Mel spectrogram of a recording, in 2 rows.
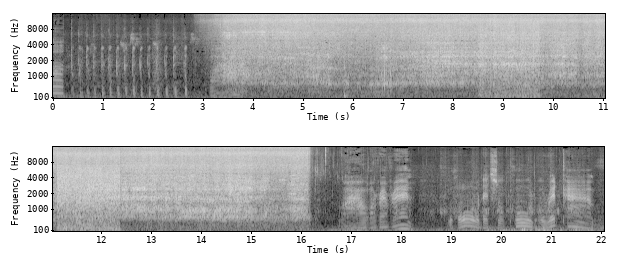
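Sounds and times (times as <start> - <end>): hose spraying water on plastic toys: 2.9 - 16.5.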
